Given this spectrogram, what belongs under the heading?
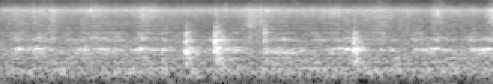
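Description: Bacon grease melting and sizzling in a pan for gravy: a steady bright hiss with light crackles and a few soft pops, close and continuous, with no talking.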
